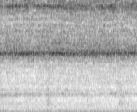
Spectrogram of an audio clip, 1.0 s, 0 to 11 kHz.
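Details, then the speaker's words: Steady high hiss of gas escaping as the regulator on a home oxygen tank, filled to 2,000 psi, bleeds off leftover pressure after the tank is closed, dropping back to 0; oxygen regulator pressure release. "The air comes out, and as you can see, the arrow now is on the full mark, which happens to be 2,000 psi. When you close it, the regulator here holds a couple seconds of air,"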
